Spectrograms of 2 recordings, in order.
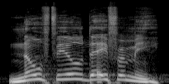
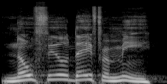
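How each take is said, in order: Both takes have the same delivery.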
